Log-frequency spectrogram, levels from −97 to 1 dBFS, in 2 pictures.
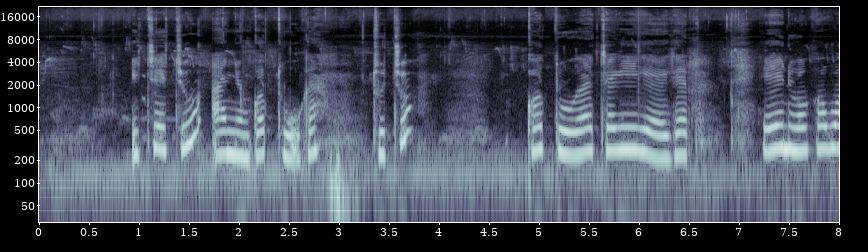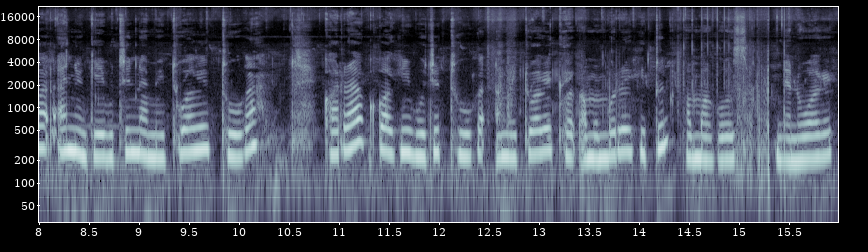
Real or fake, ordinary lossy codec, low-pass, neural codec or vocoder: real; none; none; none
